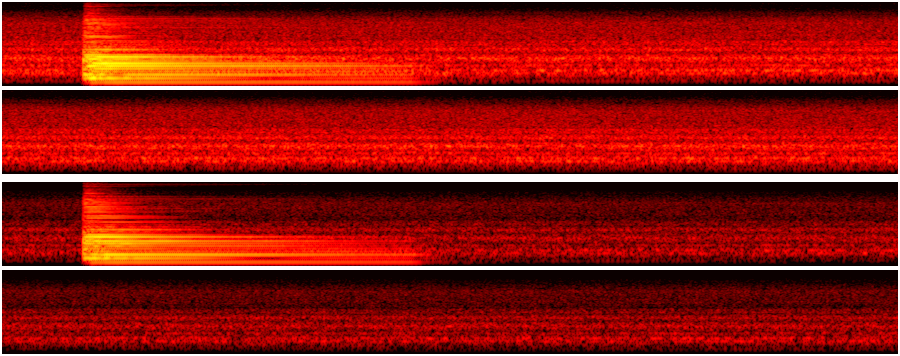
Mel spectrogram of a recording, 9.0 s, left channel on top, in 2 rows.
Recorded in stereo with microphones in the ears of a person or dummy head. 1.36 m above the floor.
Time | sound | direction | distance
0.4 | a guitar | 5° right (ahead or behind) | 0.5 m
